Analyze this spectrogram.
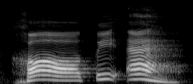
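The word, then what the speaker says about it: خاطئة: Хатия. Одно из самых распространенных ошибок, когда хамза переходит в звук я или а. Вот такой звук, неопределенный звук. Хатия. Четко, ясно, фатху нужно произносить. Хатия.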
